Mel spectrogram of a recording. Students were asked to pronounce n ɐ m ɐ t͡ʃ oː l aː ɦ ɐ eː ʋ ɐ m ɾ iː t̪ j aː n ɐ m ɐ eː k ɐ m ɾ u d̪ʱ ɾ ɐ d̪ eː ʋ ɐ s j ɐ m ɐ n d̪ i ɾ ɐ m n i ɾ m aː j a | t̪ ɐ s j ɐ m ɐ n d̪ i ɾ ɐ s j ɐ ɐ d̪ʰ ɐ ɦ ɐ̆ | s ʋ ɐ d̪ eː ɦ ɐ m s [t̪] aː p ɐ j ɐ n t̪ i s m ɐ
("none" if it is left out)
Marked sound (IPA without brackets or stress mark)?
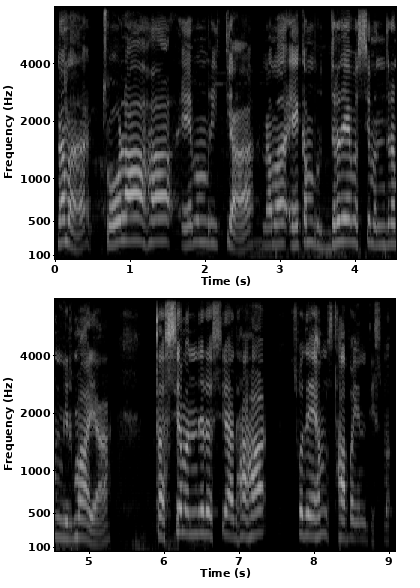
t̪ʰ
